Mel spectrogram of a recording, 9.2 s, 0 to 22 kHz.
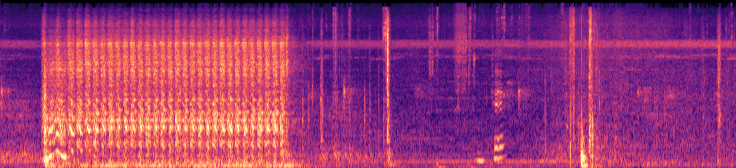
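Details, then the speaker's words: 1986 Peugeot 505 V6, intermittent no-start; other ignition coil and ignition module tried without change, owner suspects a bad wire: steady cranking about three seconds without catching, then quiet with scattered clicks. Cranks but fails to start. "that's how I've been doing with it. Something wrong with some wire somewhere. I don't know."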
